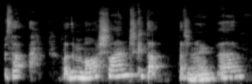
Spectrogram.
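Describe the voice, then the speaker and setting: A woman's voice: on the high side, expressive, a little slow. A woman playing a tabletop roleplaying game, chatting casually and thinking aloud as she improvises. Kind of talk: casual improvised in-character chat. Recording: roomy, echoey tabletop recording.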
